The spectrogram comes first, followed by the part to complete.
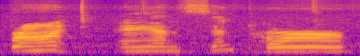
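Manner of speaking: very slow, each word stretched; drawn-out announcement. Real, not acted. Streamer repeating a cheer to viewers, slow and drawn out. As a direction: stretch out FRONT and CENTER.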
